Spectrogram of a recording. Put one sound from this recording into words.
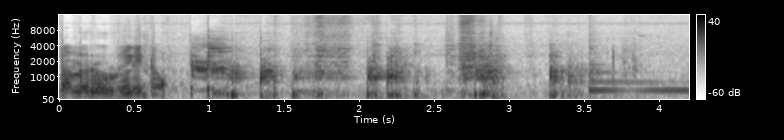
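A large metal pan clanks and rings as it is set on a stand.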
